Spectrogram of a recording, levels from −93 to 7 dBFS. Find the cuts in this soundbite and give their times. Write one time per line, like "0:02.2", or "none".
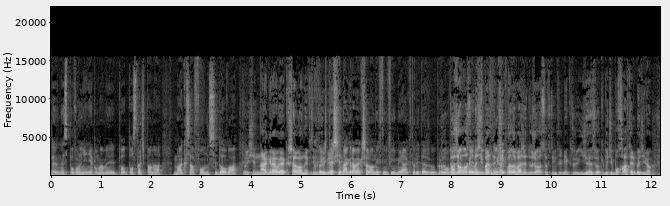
none

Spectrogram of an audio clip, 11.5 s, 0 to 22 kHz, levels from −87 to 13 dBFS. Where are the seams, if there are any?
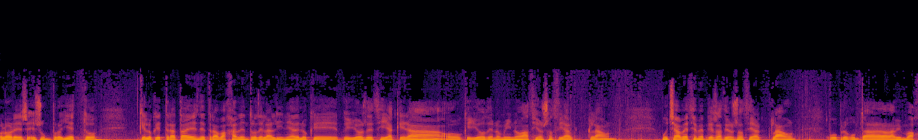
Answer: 0:01.7
0:04.3
0:08.8
0:10.3

